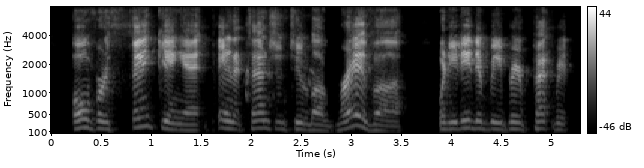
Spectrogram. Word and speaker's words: Labrava: You gotta learn how to roll your R's.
